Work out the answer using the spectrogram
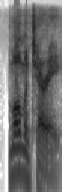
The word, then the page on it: momentary: American English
